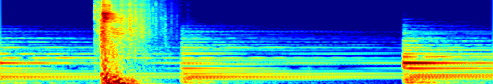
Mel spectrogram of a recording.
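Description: Soft piano music, its chords ringing and fading. About half a second in comes one short, sharp burst of noise: a camera-shutter sound effect as the photograph is taken.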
